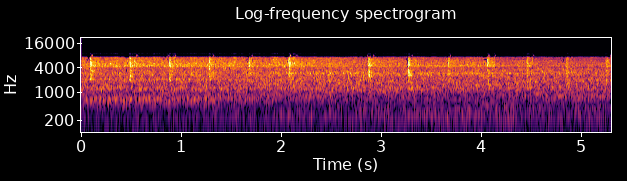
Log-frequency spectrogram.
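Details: 2012 Ford F150 5.0 V8 warm idle after running a while; light sharp metallic ticks two or three per second; owner told it may be normal injector, fuel pump or tolerance noise; cause unconfirmed.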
